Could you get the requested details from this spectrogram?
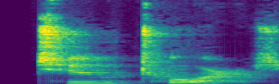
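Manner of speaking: tutors, equal stress on both syllables. Showing how to say the compound word: double stress on TUTORS. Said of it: "You have double stress".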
